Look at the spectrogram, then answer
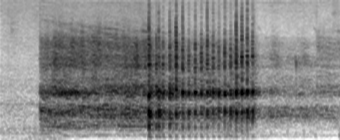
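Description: Air-to-ground firing exercise at Kwenev Air Range in Makurdi, Benue State: a steady aircraft roar builds, then a loud rapid burst of roughly fifteen evenly spaced shots rattles out over about a second before the engine noise cuts away.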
